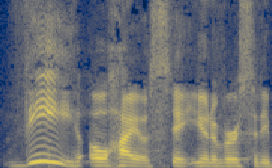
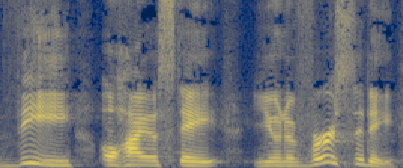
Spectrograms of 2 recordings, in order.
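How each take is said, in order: First: Proud fan stressing "the". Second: "the" stretched and stressed before Ohio State University. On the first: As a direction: lean hard on "the" as if there's only one. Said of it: "we like to say". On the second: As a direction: give "the" its weight again. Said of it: "but there's only one". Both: Shown as a demonstration.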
